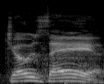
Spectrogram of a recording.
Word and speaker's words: Jose: We should consult Jose about this soon. Jose, that's how they say his name.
